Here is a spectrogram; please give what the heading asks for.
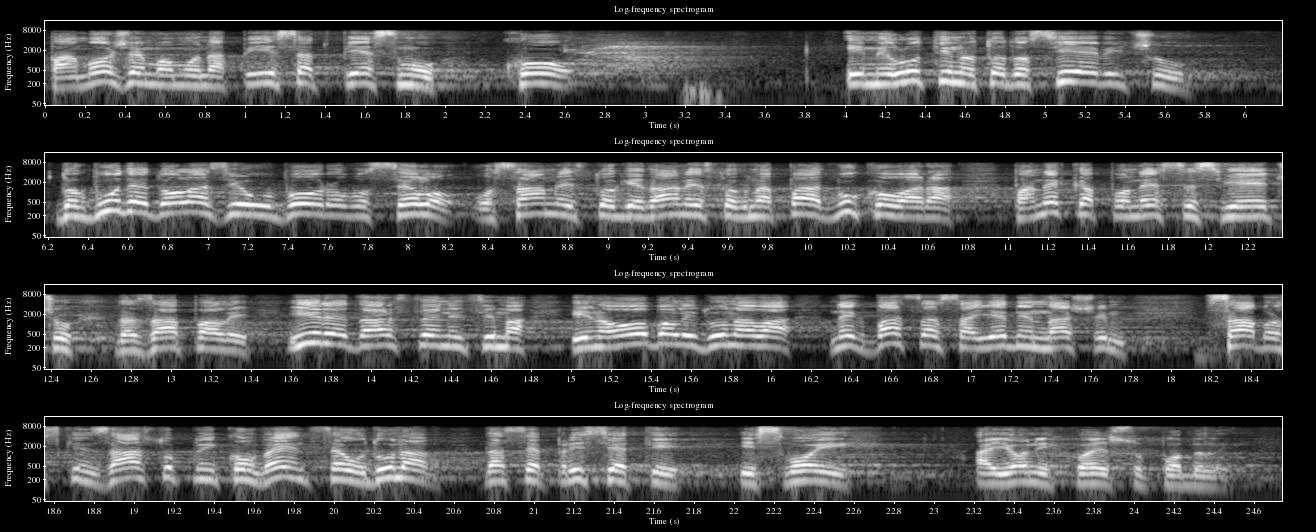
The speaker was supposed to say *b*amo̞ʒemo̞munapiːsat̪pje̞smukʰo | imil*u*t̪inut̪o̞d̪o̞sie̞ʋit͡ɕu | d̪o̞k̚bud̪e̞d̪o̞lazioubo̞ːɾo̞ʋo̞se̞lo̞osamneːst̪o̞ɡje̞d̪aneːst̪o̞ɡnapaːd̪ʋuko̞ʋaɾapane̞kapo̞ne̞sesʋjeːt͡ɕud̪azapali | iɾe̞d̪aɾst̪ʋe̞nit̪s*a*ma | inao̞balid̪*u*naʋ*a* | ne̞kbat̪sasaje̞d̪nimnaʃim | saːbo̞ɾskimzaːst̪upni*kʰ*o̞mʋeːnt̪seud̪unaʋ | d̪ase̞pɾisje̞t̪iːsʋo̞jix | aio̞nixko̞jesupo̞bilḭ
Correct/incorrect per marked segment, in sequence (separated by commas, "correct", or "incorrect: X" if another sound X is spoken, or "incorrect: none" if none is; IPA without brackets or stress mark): incorrect: p, correct, incorrect: i, correct, correct, incorrect: k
